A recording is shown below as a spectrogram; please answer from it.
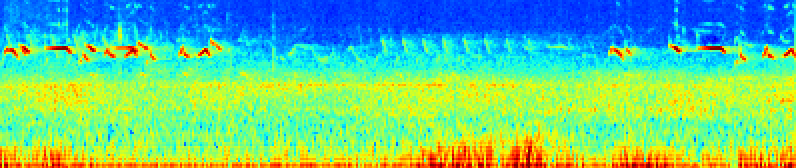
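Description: Baltimore oriole singing short, clear whistled phrases that slur up and down, repeated with pauses, over a steady low rumble of background noise.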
